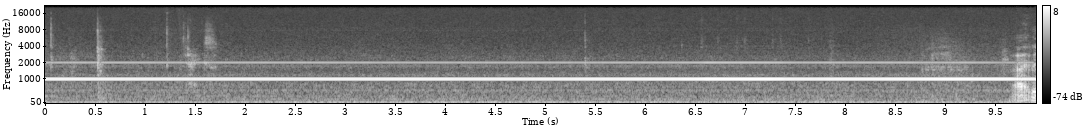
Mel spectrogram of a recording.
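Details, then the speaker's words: Westinghouse 981X shortwave receiver during IF alignment, signal generator set near 459–460 kHz IF, modulated at 1000 Hz: clean, steady 1 kHz tone through the speaker over faint hiss, the expected test signal. "we want it to be modulated at modulated 1000 hertz so that's what we should hear come out of the radio"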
